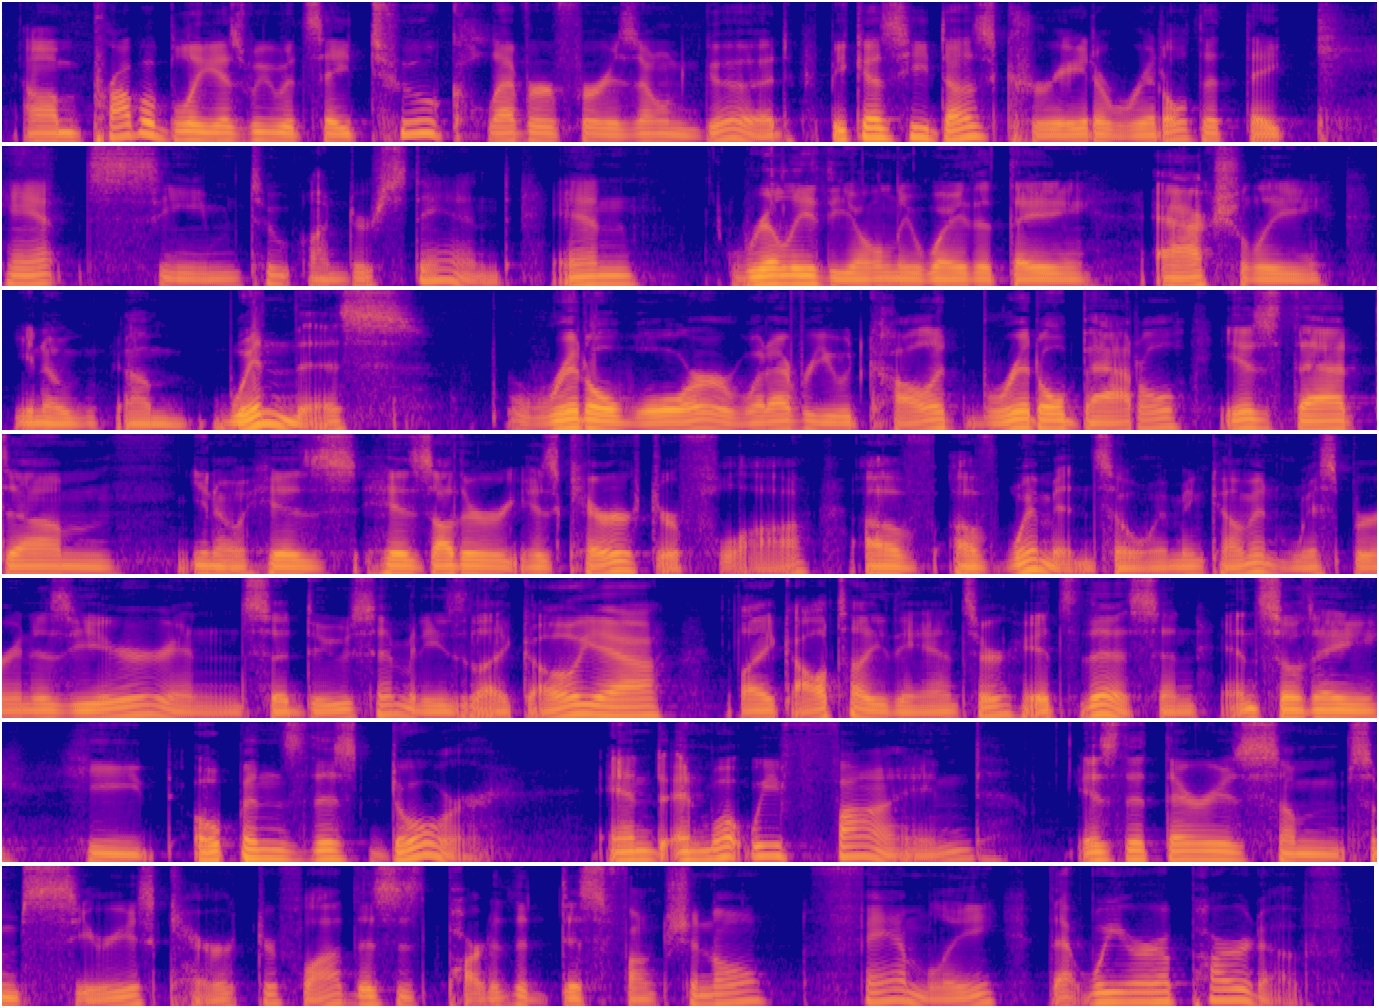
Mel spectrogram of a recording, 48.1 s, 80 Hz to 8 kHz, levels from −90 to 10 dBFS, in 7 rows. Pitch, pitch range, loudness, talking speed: 105 Hz, 95-130 Hz, -20 LUFS, 150 wpm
